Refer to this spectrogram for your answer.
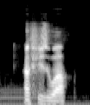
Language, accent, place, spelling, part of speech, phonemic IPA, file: French, France, Lyon, infusoire, noun, /ɛ̃.fy.zwaʁ/, LL-Q150 (fra)-infusoire.wav
- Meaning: infusoria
